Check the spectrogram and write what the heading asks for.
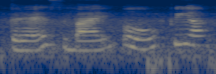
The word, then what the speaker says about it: प्रेसबायोपिया: प्रेसबायोपिया। Press को बाय कर दो पिया।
